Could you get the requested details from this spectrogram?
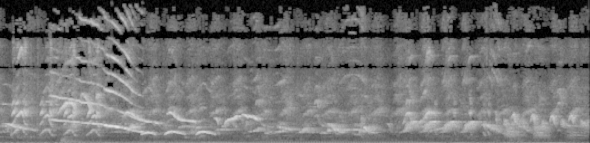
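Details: Black-throated laughingthrush singing while fanning its wings and tail: a rich run of loud, clear whistled phrases, slurred rising and falling notes tumbling quickly one after another, with a low steady hum underneath.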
